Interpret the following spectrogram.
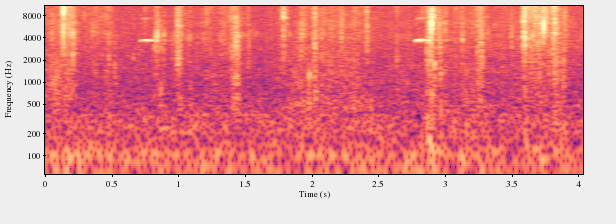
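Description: Near silence with a few faint, scattered footsteps.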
